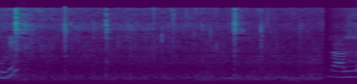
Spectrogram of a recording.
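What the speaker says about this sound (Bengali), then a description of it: "আমি পেঁয়াজটাকে একটু ভেজে দেবো" Onions frying in a pan, a soft, fairly faint sizzle under a few light clicks and scrapes of a utensil, with a short break near the end.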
